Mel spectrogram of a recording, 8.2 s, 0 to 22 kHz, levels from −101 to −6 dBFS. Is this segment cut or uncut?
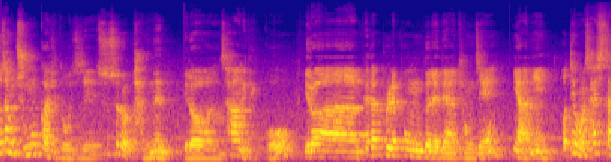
cut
